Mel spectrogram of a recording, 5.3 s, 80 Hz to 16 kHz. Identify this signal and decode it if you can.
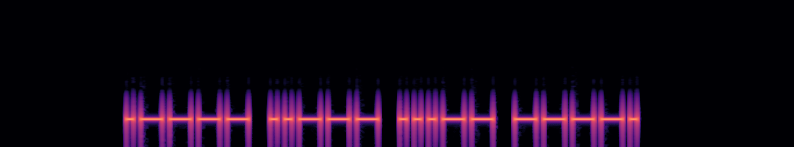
Morse code, heard as a keyed tone, about 25 wpm, 700 Hz. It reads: 1239
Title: Numbers - 4-Digit 25wpm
